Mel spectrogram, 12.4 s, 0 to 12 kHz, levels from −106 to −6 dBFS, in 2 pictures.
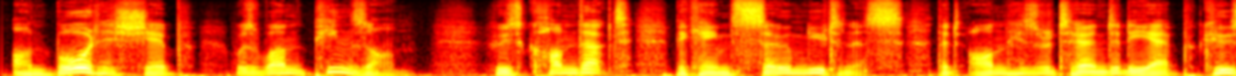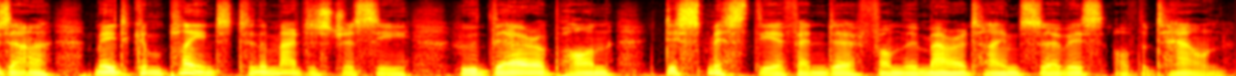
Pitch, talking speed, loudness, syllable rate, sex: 100 Hz, 175 wpm, -22 LUFS, 5.9 syllables/s, male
